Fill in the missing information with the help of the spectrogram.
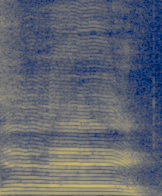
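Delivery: high, loud, drawn-out cheer; excited cheer. Real, not acted. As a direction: cheer for the show's opening. Guest cheers the episode welcome.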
